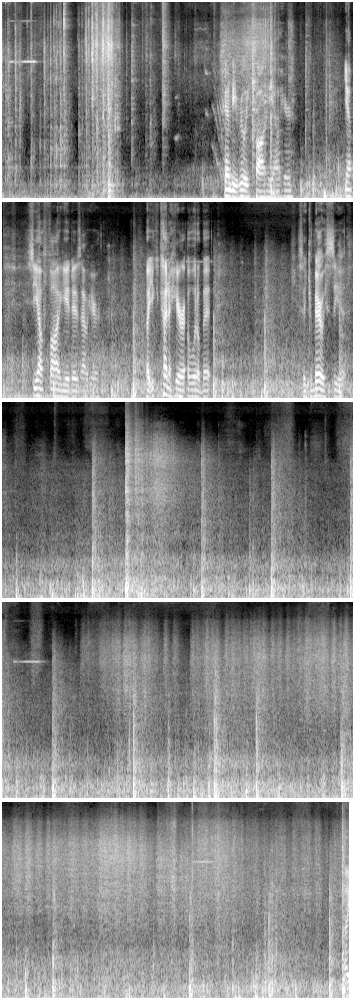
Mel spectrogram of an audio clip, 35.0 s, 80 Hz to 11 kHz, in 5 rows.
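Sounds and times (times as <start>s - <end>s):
fireworks bangs and pops: 0.0s - 35.0s
low rumble: 23.8s - 35.0s.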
